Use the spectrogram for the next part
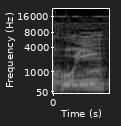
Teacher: Ruim, a última sílaba é tônica. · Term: oxítona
